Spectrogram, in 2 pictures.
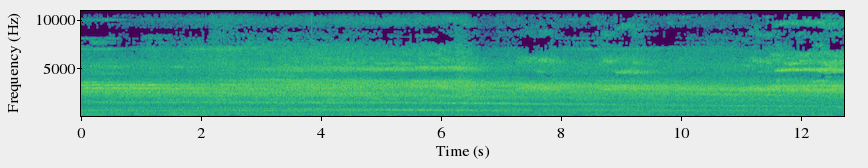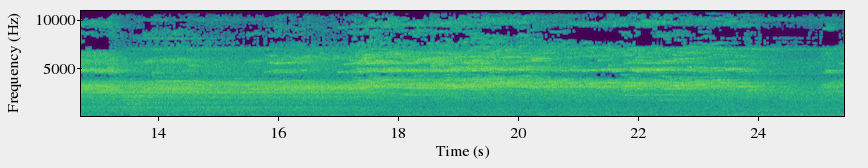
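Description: A metro train pulls in at Belapur station on the Belapur–Kharghar line, its wheels squealing over a steady, loud rumble of rolling stock that fills the whole stretch without pause.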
